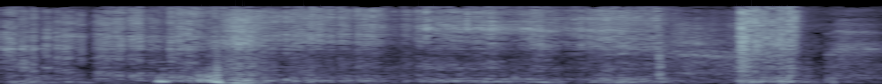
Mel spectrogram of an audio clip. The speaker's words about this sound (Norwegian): Nå river jeg et papir fordi at jeg skal pakke tyggisen min inn i det kan jeg å ta den ut før det blir for klissete.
